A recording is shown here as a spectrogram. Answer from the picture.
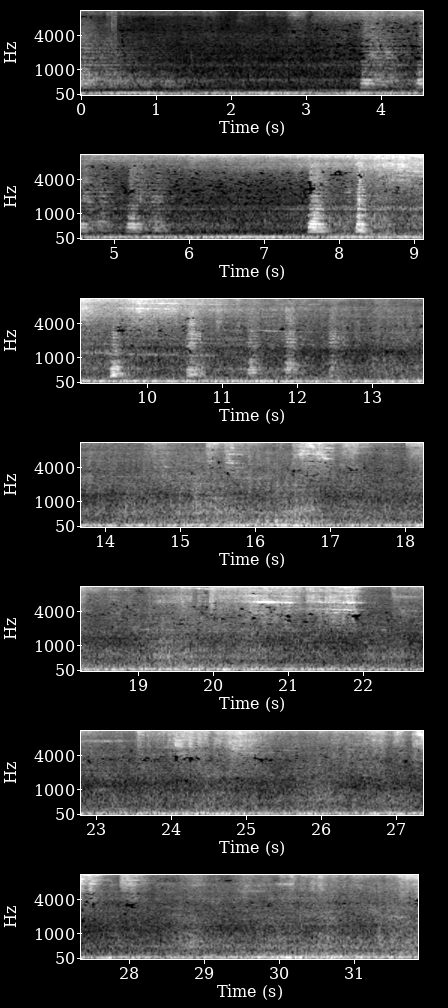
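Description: Norfolk Southern freight train's locomotive horn blowing long blasts as the train approaches, then a run of short blasts about eight seconds in. From about halfway, the double-stack container cars roll past with a steady rumble and clatter of wheels on rail, with a brief high wheel squeal around twenty seconds in.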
